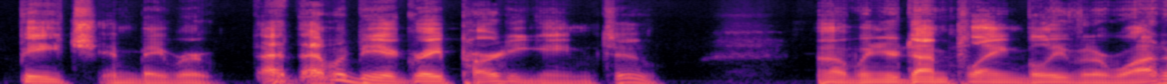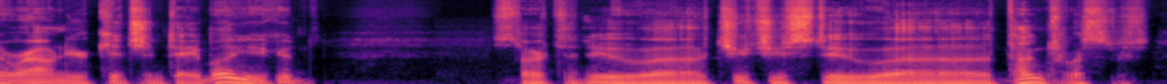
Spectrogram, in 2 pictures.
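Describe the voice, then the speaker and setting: A man's voice: very deep voice, gravelly, dry recording, studio quality. A man hosting a live comedy show, bantering in a teasing, foul-mouthed way.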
